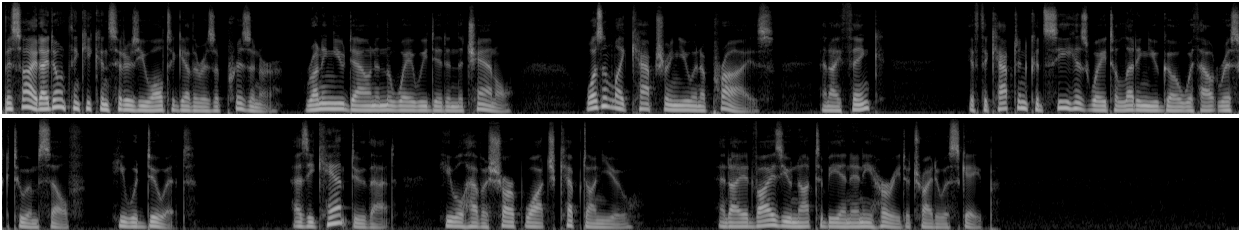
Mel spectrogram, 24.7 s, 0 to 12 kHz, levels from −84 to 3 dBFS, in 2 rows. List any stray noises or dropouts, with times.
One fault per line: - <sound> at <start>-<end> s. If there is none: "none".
none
